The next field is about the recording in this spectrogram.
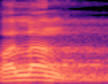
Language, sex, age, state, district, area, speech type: Maithili, male, 45-60, Bihar, Saharsa, urban, read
